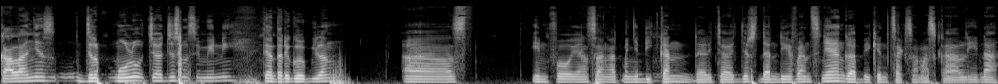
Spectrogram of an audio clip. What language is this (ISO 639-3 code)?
ind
